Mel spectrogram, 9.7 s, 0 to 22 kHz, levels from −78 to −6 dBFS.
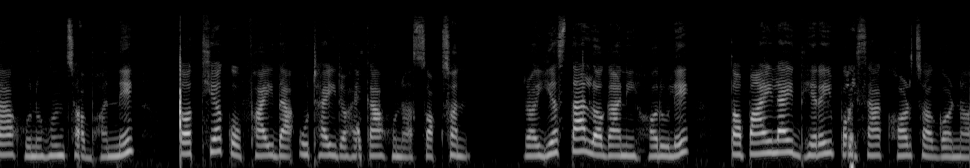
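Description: Brief chirps and noise blips hit the speech at 0.77–0.83 s, before "भन्ने तथ्यको फाइदा"; 1.81 s (loudest), before "तथ्यको फाइदा"; 3.57–3.64 s; 5.45 s (faint); and 8.46–8.56 s, after "तपाईँलाई धेरै". These are corrupt frames decoded: damaged compressed data was played anyway, placing energy at the wrong frequencies.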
